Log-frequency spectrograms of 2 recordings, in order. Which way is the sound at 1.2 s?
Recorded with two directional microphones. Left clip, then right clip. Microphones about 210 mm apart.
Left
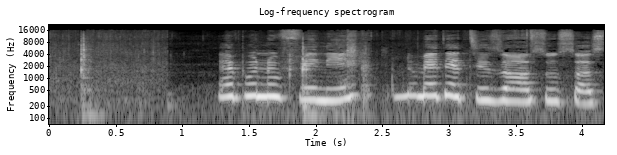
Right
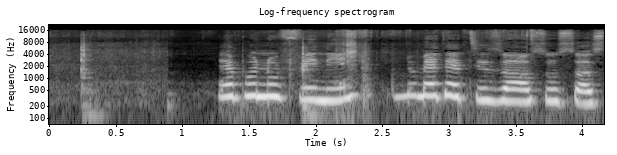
25° left (ahead or behind).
